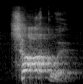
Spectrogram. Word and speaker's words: chocolate: the word chocolate chocolate now a syllable in here that's not really stress is co c o so how do we say it cholate chocolate that's how we actually say it because that syllable in the middle is not stressed much at all we give it the schw we just schw and say chocolate easy so let's get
